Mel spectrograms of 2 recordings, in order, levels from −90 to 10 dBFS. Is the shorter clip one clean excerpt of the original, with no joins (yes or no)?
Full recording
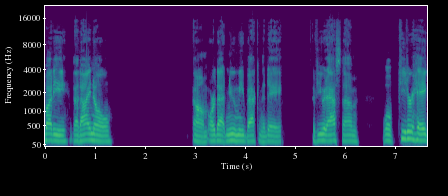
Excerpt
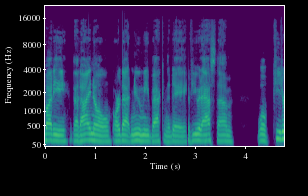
no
